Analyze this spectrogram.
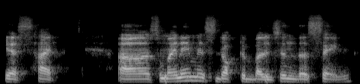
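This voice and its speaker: A man's voice: mid-range voice, normal speed, vocal fry, bright, forceful tone, breathy edge, poor audio. A man from the UAE, an emergency physician and educator, eagerly introducing himself on a video call.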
